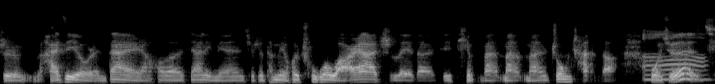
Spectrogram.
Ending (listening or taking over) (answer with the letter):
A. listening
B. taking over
A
